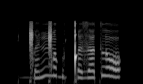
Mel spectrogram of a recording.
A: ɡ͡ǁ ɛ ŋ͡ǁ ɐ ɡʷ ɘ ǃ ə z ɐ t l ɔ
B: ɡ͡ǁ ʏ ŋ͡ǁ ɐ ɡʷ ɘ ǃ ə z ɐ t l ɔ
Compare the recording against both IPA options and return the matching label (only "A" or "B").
A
